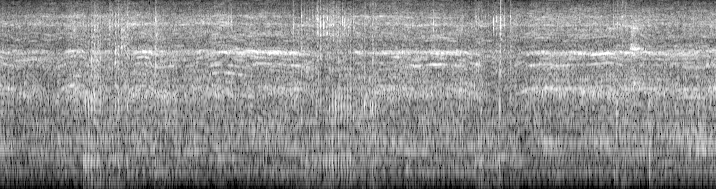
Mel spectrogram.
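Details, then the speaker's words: Aldi Ambiano cordless hand mixer on speed two in thick batter: motor whirrs then sags and labours, really bogging with little torque and slight heat felt on the unit. "right it's speed two you can hear it's really bogging it"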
